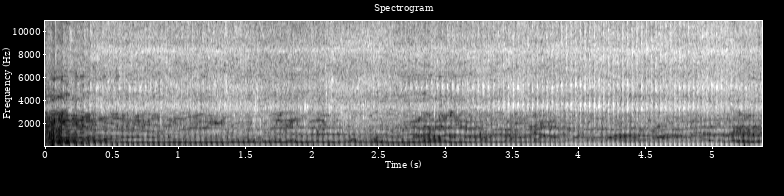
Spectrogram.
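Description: Small motorcycle engine running at low speed while carrying a heavy load of oil palm fruit bunches in side baskets along a muddy track; it grows louder about three seconds in.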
